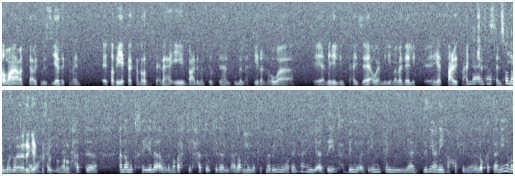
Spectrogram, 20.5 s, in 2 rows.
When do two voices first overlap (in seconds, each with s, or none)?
9.3 s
